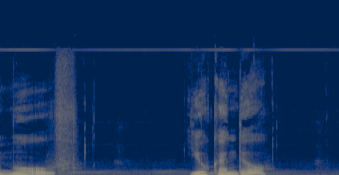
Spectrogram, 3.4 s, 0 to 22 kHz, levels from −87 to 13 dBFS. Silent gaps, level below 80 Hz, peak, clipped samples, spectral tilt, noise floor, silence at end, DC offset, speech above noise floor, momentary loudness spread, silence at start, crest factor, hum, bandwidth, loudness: none; -44 dBFS; -12 dBFS; under 0.1%; -6.5 dB/octave; -57 dBFS; 0.65 s; under 0.1%; 29 dB; 14 LU; 0 s; 20 dB; none; 16.5 kHz; -30 LUFS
